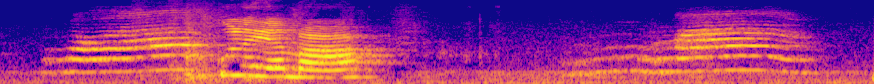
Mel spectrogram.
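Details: Domestic cat indoors early in the morning, asking for more food just after a meal and answering back when scolded: a long wavering wail with rich harmonics, then a softer rising-falling meow, a person's voice faintly mixed in.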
